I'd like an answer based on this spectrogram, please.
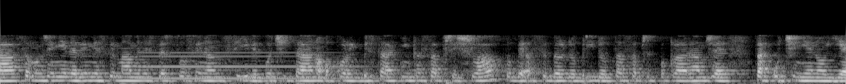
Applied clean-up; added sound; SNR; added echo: none; Wind instrument, woodwind instrument; 11 dB; reverberation time 0.4 s.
